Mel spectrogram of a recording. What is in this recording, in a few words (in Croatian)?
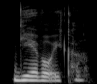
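"djevojka", Hrvatski; mreznik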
